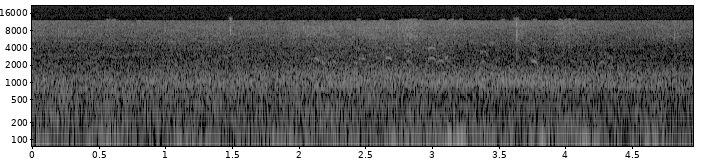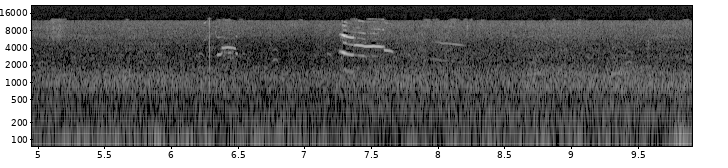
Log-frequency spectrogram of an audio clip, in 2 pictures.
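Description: Steady low rush of wind and sea water, with a few short, high bird chirps about two-thirds of the way in.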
